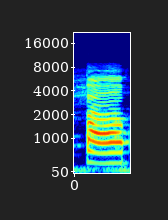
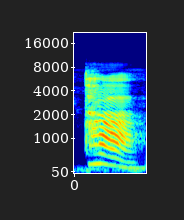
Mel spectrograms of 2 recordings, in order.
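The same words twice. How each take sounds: First: The consonant is released without a breath of air. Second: The consonant is released with a breath of air. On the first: The speaker calls it wrong. "bukan dibaca ta" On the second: The speaker calls it right. "ada aliran nafasnya"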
